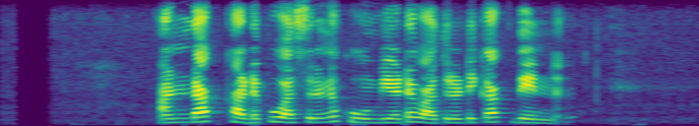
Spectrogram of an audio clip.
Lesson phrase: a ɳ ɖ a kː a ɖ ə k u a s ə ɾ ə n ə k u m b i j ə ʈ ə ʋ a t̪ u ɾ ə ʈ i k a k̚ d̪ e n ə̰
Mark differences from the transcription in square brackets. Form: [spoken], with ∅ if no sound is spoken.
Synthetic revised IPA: a ɳ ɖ a kː a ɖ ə [p] u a s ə ɾ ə n ə k [uː] m b i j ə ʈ ə ʋ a t̪ u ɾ ə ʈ i k a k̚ d̪ e [nː] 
